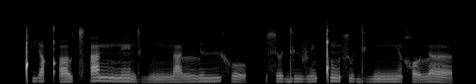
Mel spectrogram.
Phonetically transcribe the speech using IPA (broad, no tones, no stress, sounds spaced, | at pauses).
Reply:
ǃʰ i qʼ u t͡sʼ a nː ẽ dʱ u nː a lː ɨː x o | s ɵ d ɨ v ẽ ǃ ũ sʷ ɨ dʱ ĩː χ o l ɐ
